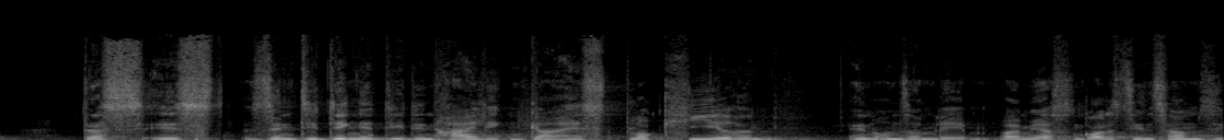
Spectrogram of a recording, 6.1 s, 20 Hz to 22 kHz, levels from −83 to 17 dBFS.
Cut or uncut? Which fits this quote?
cut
